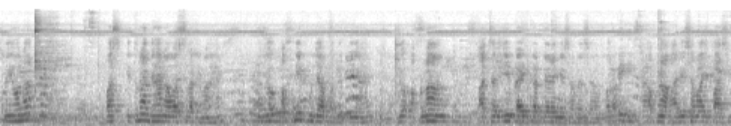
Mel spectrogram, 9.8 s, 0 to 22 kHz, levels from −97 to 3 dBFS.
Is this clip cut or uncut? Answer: uncut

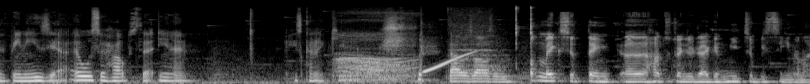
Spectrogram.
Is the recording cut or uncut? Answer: cut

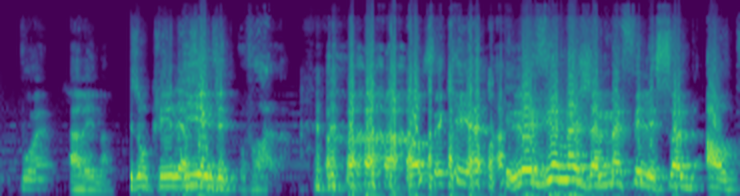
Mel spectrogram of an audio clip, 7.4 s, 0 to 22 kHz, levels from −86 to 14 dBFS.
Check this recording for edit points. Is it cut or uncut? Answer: cut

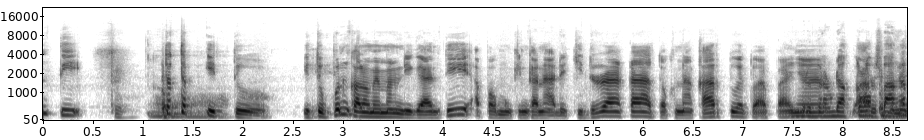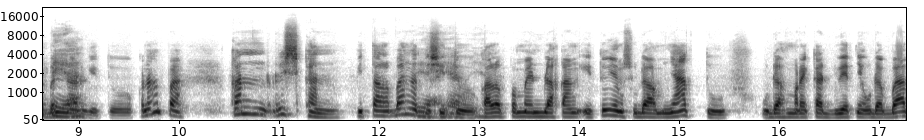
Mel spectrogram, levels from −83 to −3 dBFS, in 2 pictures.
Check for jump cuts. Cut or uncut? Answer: uncut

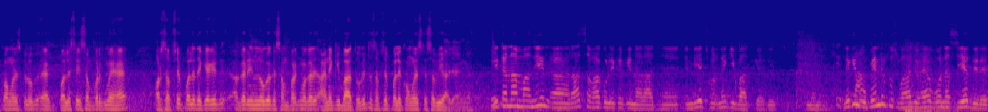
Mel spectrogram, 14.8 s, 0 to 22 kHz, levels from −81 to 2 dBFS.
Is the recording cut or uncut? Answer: cut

